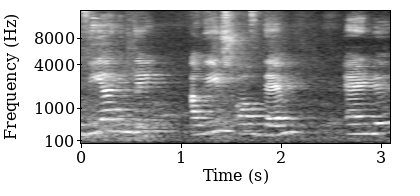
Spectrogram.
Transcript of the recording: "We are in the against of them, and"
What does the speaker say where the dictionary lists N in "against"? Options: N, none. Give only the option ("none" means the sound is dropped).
none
